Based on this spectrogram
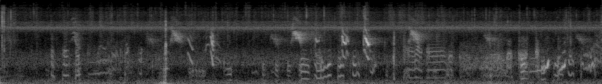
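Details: Free-range hens scratching in the dirt and feeding on treats produce a stream of chattering clucks and short rising squawks from several birds, with occasional knocks and steady low background noise.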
